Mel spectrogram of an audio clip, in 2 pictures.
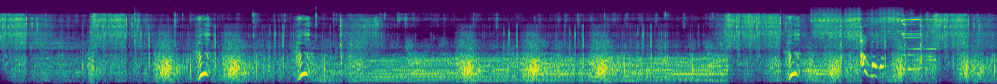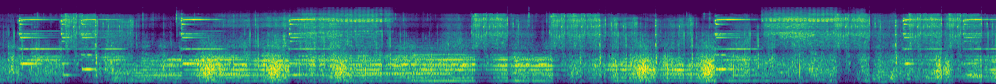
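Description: Short game sound effects chime and pop now and then.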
